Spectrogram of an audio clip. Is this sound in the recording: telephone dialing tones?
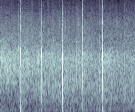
no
